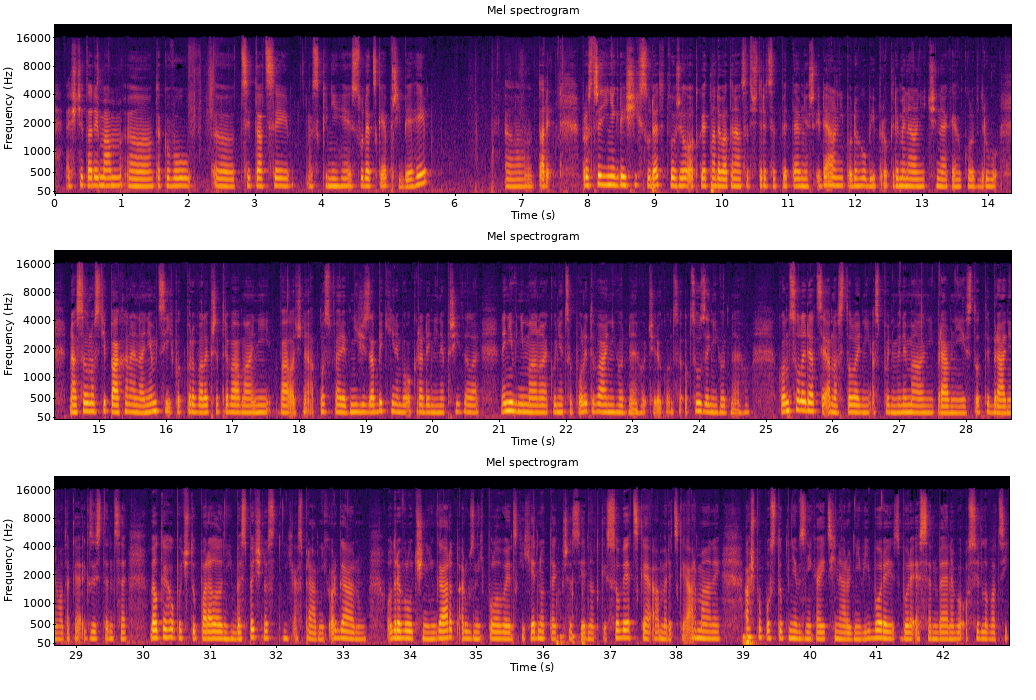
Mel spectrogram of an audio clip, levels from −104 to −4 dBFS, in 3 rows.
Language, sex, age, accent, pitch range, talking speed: Czech, female, 30-49, native, 160-180 Hz, 125 wpm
